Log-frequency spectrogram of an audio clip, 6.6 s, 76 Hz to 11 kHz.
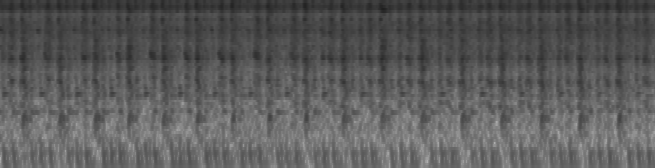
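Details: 2018 Ford Ranger 2.2 diesel: starter churns the engine over in uneven pulses, but it never catches and runs. Crank, no start, cause unknown.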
